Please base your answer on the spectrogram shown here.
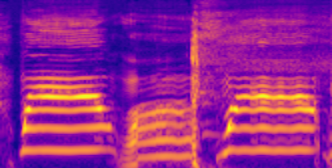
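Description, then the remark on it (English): A voice imitates the siren-like sound effect from the film Kill Bill, three loud, sustained wailing tones in a row, each sliding up at the start and holding steady, with short breaks between them. “because when he first walks into the club and sees Gina, it's sort of like that sound effect from Kill Bill where it's like”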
